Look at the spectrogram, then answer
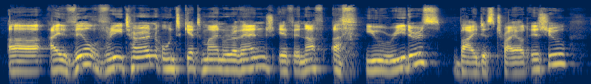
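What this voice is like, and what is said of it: Poor put-on German accent. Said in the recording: “That wasn't a very good German accent.”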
